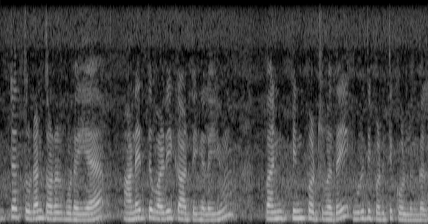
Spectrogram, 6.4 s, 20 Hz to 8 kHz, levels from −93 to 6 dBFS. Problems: constant background noise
